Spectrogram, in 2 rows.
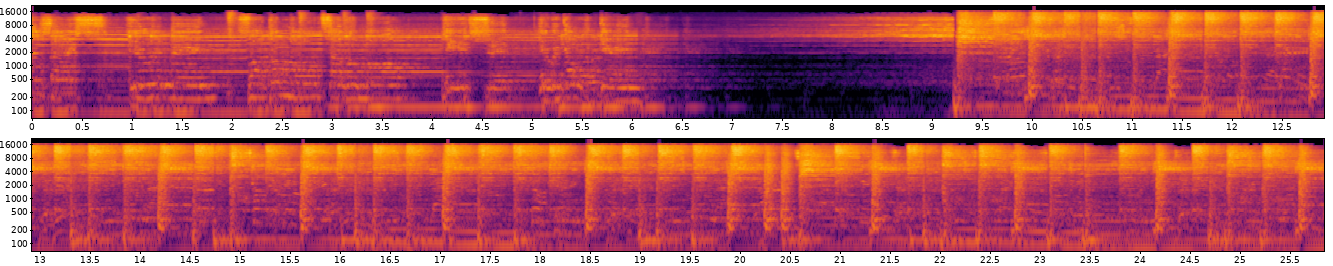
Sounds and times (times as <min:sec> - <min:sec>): Drum kit: 0:00.0 - 0:05.4, 0:07.5 - 0:25.8
Cymbal: 0:06.9 - 0:13.7
Drum: 0:08.5 - 0:25.8.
